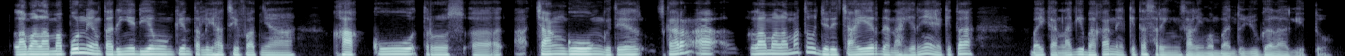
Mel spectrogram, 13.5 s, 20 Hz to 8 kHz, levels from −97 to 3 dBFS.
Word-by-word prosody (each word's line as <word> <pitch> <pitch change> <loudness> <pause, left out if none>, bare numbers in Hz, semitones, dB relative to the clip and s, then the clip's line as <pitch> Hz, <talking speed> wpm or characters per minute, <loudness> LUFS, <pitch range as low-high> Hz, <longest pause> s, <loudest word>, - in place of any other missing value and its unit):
lama-lama 135 +2 +4
pun, 210 +8 +5
yang 160 -5 +3
tadinya 135 +2 +3
dia 140 +1 +5
mungkin 140 +1 0
terlihat 120 -2 0
sifatnya 110 -2 -3 0.4
kaku, 145 +1 +2
terus, 120 -2 -3
eee, 105 0 -5 0.2
a - - -11
canggung 145 -1 +4
gitu 115 - -4
ya. 130 0 +3 0.3
Sekarang 190 - 0
a 160 -1 -1 0.4
lama-lama 165 +5 +2
tuh 235 0 -1
jadi 135 -5 +2
cair, 145 +6 +2
dan 120 -5 -3
akhirnya 125 +9 -2
ya - - -8
kita 155 +7 -2 0.5
baikan 100 0 -4
lagi. 125 +5 -2
Bahkan 120 +2 -2
ya - - -12
kita 120 +2 -2
sering 100 -4 -5
saling 95 -1 -4
membantu 90 -2 -5
jugalah, 90 0 -5
gitu. 80 - -16
130 Hz, 155 wpm, -22 LUFS, 105-145 Hz, 0.5 s, pun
